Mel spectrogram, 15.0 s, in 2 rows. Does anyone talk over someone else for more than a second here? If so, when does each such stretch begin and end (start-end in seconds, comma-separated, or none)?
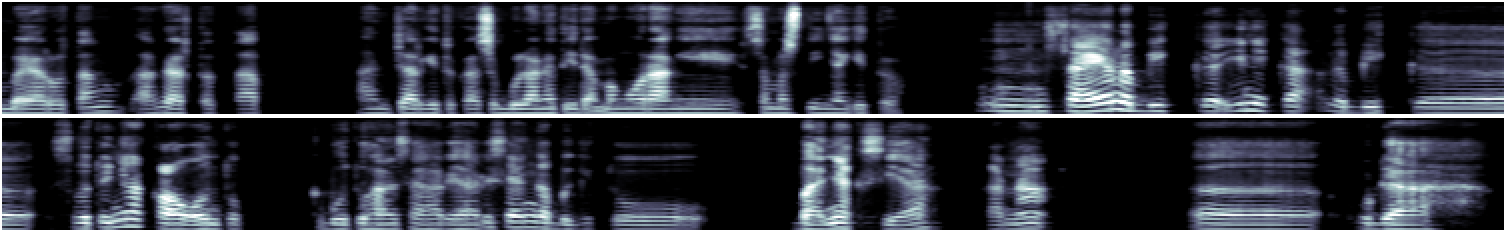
none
